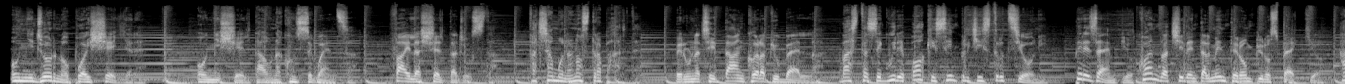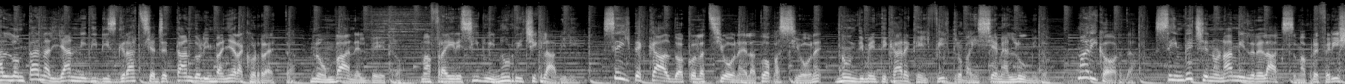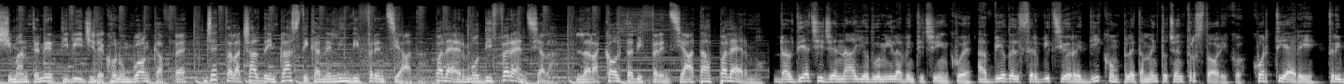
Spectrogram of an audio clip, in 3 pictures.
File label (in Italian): spot radio; campagna rifiuta i luoghi comuni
